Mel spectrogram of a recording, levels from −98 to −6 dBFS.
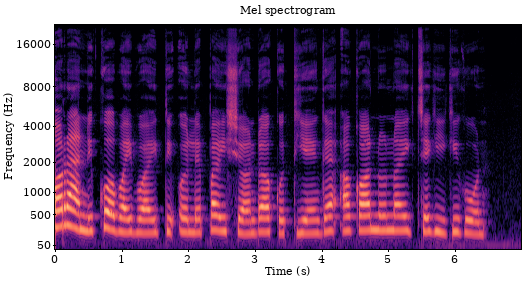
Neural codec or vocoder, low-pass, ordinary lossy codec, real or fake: none; none; none; real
